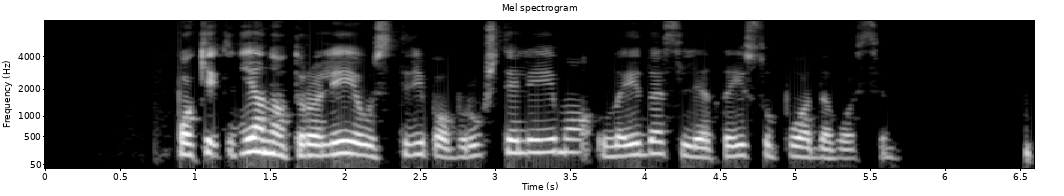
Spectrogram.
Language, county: Lithuanian, Kaunas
